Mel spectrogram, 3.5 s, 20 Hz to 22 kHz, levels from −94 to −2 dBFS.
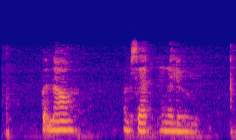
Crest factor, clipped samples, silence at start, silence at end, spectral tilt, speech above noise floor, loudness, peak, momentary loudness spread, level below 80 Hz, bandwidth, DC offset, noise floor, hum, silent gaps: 18 dB; under 0.1%; 0.1 s; 0 s; -4 dB/octave; 35 dB; -30 LUFS; -14 dBFS; 24 LU; -70 dBFS; 8 kHz; under 0.1%; -64 dBFS; none; none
